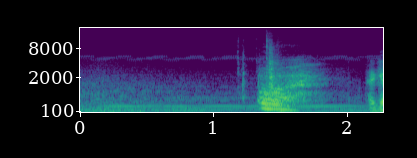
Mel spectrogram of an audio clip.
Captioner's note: grunts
